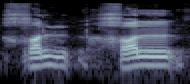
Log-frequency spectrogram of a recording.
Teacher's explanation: ہے، خا کو موٹا کریں گے، لام کے ساتھ ملائیں گے، لام کے اوپر تشدید ہے، زور دیں گے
